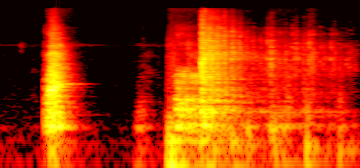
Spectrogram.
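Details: Old English Sheepdog puppy, eight weeks old, playing with a doorstop indoors: one short sharp yap, then a rougher, noisier burst of growly vocalising with scraping and knocking from the toy.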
